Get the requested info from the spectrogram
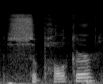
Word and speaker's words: sepulcher: The loss of right of sepulcher. Is that how you pronounce it? – Yes, yes. That's you want to explain that? – A word that refers to entombment.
